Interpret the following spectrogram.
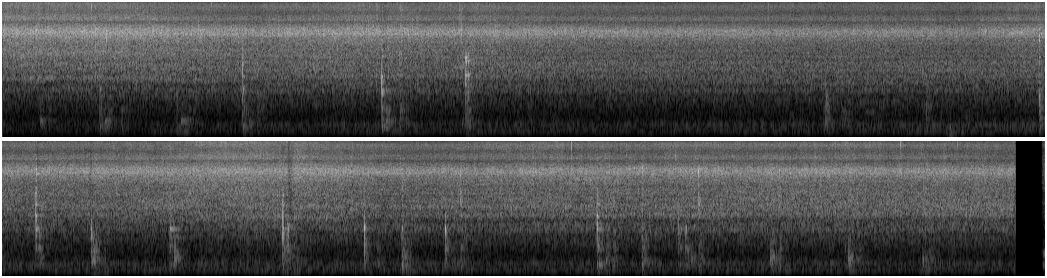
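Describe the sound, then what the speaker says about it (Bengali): Leafy greens with chopped chilli being stir-fried in a pan, a steady loud sizzle with scattered clicks and scrapes of the spatula, no voices. "শাক ভাজা হয়ে এসছে"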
